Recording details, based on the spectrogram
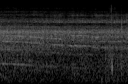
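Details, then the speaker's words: Axial Capra 1.9 4WS Unlimited RC crawler on dirt, Fusion SE 1200 motor, 14-tooth pinion, full throttle: steady high motor and gear whine, very noisy but no rough spots; normal healthy drivetrain. "Dans la vidéo, on l'entend, il est très bruyant."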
